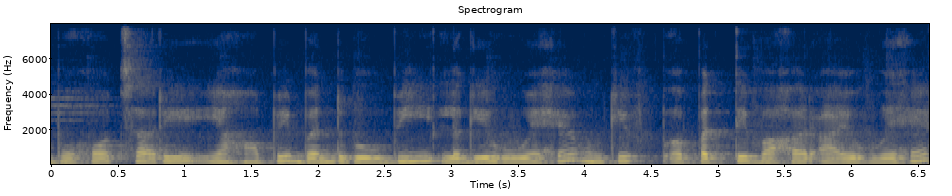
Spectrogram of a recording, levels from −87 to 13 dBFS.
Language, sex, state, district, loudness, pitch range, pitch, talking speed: Hindi, female, Chhattisgarh, Raipur, -19 LUFS, 210-230 Hz, 215 Hz, 145 wpm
